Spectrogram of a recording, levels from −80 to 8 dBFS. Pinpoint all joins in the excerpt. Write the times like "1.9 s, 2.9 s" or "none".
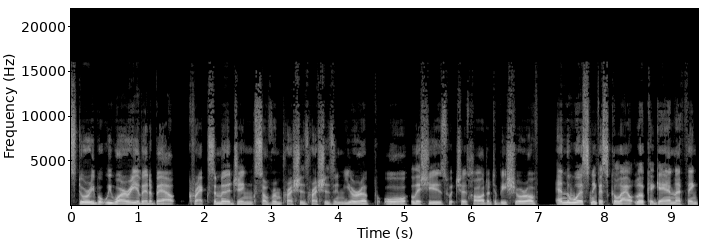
1.0 s, 3.5 s, 5.1 s, 7.9 s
